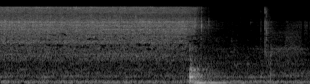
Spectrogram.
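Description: A Moen faucet runs a steady stream into a small Kohler sink in a hotel bathroom. The water rushes at an even level, then stops, and a few faint clunks follow.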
